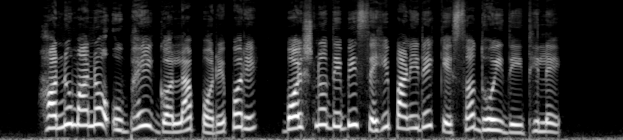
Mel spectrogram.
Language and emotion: Odia, neutral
